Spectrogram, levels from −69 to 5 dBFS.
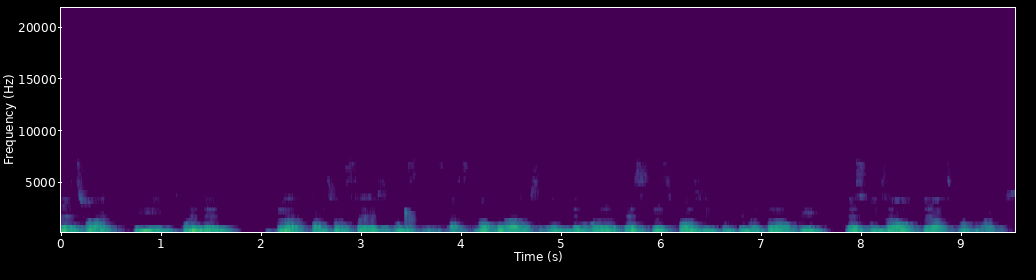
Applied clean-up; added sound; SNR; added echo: neural mask model DeepFilterNet 3.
